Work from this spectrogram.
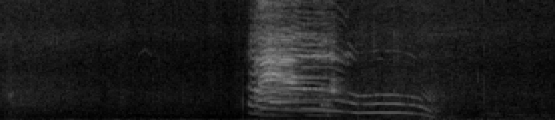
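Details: A mother cat, missing her old home, tries to escape her new house: a single loud drawn-out meow that starts high and slides steadily downward, over a quiet low indoor hum.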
